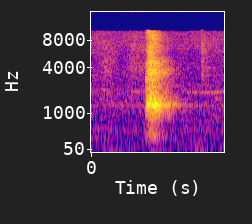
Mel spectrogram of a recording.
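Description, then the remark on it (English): A single sharp bark from the bigger dog, a real dog, rings out once against a quiet background, moderately loud, with a short fading tail and no talking. “that was the bigger dog. It's a real dog.”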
